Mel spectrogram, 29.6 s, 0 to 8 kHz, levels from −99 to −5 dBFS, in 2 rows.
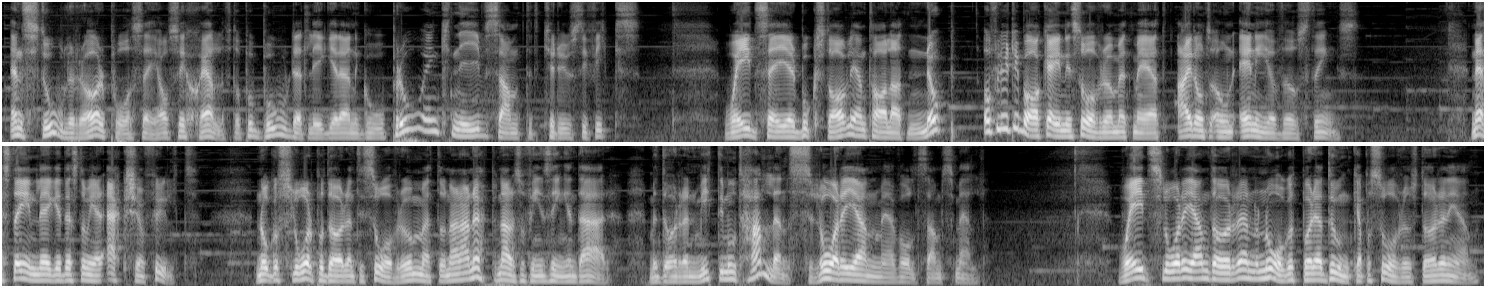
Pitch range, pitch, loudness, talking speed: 105-140 Hz, 120 Hz, -21 LUFS, 165 wpm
